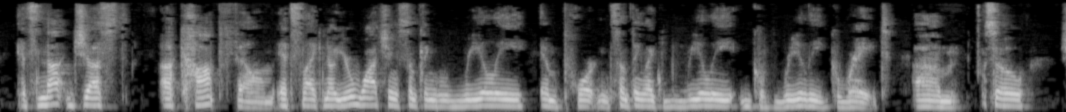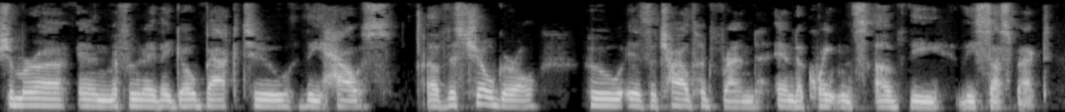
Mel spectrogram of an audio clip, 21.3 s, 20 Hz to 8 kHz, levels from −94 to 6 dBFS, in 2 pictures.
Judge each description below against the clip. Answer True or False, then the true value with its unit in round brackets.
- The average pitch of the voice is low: True (125 Hz)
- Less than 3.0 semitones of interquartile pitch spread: True (2.4 semitones)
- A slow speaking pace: True (125 wpm)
